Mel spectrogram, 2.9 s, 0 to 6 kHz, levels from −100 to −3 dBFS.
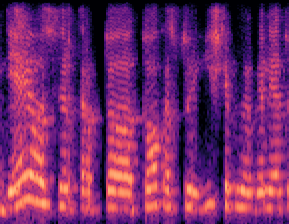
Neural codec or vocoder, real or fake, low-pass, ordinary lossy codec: none; real; 5.4 kHz; Opus, 24 kbps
